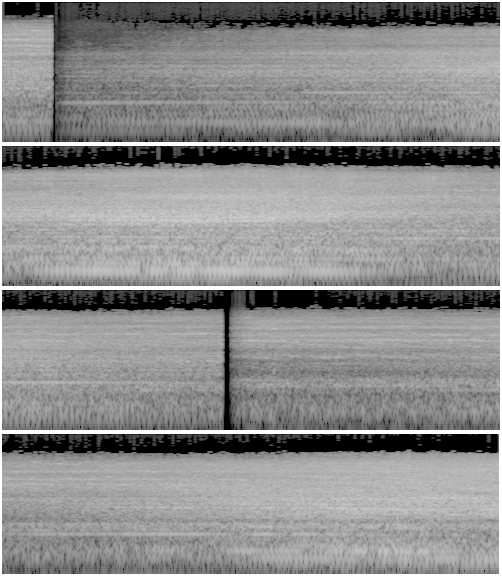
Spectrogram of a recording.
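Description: Coal train of hopper wagons rolling past, a steady noise of wheels on the rails with a low drone that swells twice, the second time as the locomotives come by near the end. The sound cuts out sharply for a moment about half a second in and again about fifteen seconds in.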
